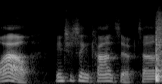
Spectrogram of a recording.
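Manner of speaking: sarcastic, ironic tone of feigned amazement. Explaining that a guitar's volume knob turns the volume down: sarcastic. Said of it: "I'm kind of being sarcastic".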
